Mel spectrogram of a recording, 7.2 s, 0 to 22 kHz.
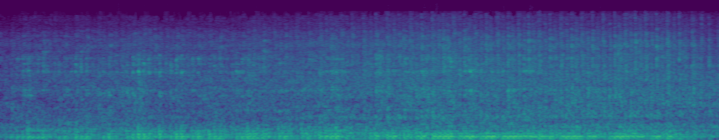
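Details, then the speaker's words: Ferguson 20 petrol/TVO four-cylinder tractor that sat in a shed about 10–15 years, first run after revival, still leaking coolant: low, steady idle with even rhythm, no misfires or knocks, oil pressure good; normal idle. "let say she's a runner okay so that's it she's a runner"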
